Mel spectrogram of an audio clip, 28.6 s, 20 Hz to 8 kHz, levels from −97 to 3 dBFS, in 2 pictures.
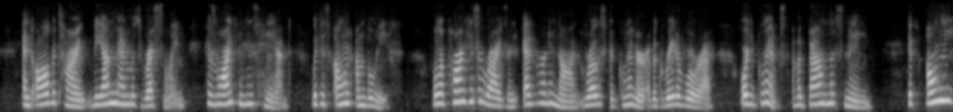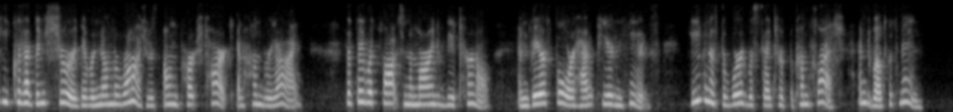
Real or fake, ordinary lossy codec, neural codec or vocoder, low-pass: fake; Opus, 16 kbps; autoencoder, 22.05 kHz, a latent of 192 numbers a frame, VITS, trained on one speaker; 7.2 kHz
